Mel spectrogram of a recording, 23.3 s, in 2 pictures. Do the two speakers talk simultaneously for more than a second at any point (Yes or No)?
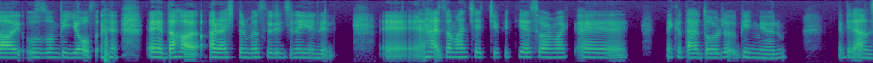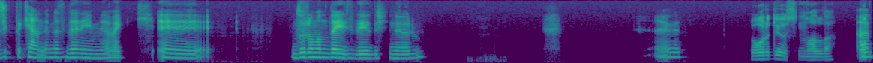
No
